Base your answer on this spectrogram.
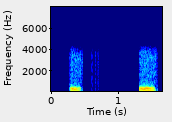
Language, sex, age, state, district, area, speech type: Santali, female, 30-45, West Bengal, Birbhum, rural, conversation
